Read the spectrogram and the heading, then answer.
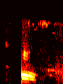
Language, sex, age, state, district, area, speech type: Maithili, male, 60+, Bihar, Madhepura, rural, conversation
